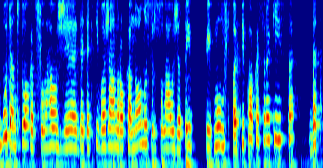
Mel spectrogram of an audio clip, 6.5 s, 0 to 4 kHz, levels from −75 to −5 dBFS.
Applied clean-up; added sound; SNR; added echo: neural mask model DeepFilterNet 3.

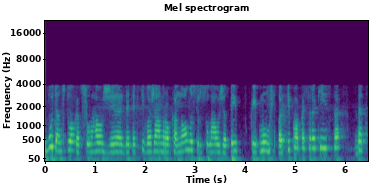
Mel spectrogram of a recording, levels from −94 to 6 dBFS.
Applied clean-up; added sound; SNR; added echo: none; none; none; none.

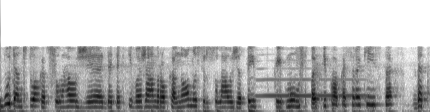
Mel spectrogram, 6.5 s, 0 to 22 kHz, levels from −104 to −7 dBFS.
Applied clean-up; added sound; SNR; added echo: none; Wind instrument, woodwind instrument; 18 dB; none.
